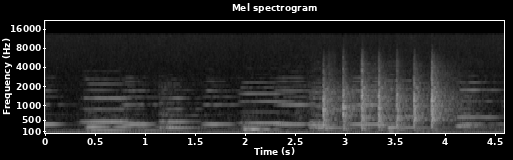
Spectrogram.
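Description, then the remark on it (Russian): A quick run of about seven sharp, evenly spaced knocks on a door, rapping out over a bright melodic tune that plays throughout. “Одну минуточку, там стучат.”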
